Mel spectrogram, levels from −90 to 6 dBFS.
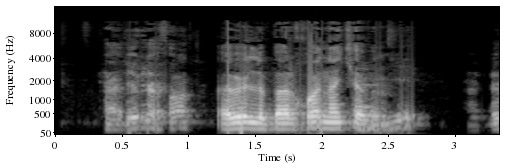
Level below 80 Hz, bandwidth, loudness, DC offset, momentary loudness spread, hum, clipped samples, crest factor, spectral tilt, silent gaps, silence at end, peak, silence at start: -46 dBFS; 11 kHz; -16 LUFS; under 0.1%; 18 LU; none; under 0.1%; 18 dB; -6.5 dB/octave; none; 0 s; 0 dBFS; 0.35 s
